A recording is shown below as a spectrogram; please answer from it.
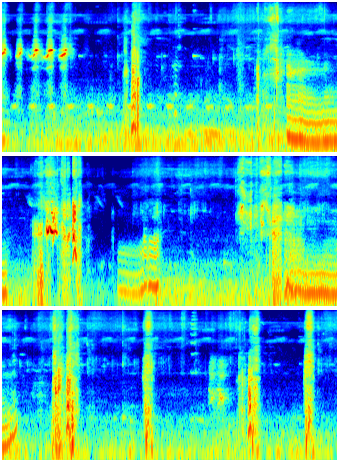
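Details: Dog from rural Punjab, Pakistan, barking and howling angrily: short crisp barks scattered among several low, wavering, groaning howls lasting one to two seconds, with brief silent stretches.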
